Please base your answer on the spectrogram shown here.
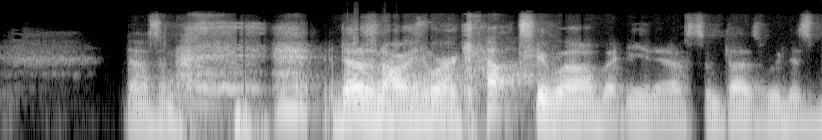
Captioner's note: chuckles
